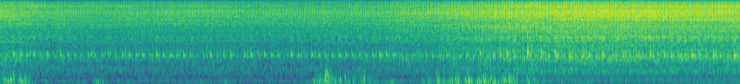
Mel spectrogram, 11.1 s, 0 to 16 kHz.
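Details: VAZ 2115 8-valve engine, cold idle after head gasket failure at cylinder 1 seven days ago (antifreeze and 5W40 Lukoil oil changed): rough misfiring idle with irregular thumps and a rubbing knock; sound changes when warm, check-engine light comes on; owner suspects worn valves, cause unknown.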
